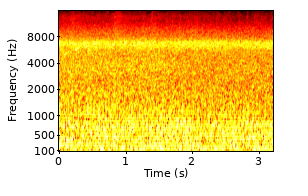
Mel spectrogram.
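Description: Strong, steady rush of water from a flowing spring stream and small natural waterfall in Konkan, a dense continuous wash close by with no voices.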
